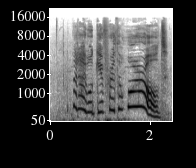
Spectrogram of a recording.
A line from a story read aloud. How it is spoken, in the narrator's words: cried the goldfish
